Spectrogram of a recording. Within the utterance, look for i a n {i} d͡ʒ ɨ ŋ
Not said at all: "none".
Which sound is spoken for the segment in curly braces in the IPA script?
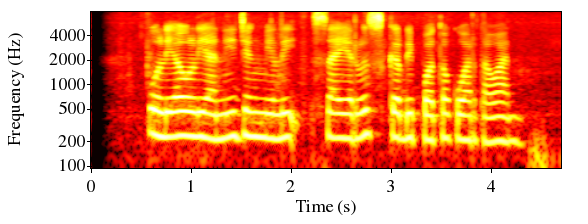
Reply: i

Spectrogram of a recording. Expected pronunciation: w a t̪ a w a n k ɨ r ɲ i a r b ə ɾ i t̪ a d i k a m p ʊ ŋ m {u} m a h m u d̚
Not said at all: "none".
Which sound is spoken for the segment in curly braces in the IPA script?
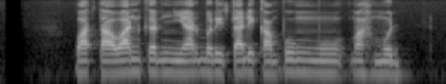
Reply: u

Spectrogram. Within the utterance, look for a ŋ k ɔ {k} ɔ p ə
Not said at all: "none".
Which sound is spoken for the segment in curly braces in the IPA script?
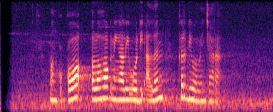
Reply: k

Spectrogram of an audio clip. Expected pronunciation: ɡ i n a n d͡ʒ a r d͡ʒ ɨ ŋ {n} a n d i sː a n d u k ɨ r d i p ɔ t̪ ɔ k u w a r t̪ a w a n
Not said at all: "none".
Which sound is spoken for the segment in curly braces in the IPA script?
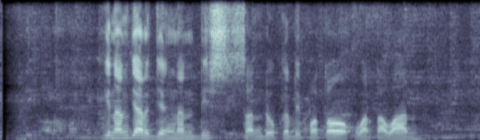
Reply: n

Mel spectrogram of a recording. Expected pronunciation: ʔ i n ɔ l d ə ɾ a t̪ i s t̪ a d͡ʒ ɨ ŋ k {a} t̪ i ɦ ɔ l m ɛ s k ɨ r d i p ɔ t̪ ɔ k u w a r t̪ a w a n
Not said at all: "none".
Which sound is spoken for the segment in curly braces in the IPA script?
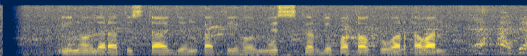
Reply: a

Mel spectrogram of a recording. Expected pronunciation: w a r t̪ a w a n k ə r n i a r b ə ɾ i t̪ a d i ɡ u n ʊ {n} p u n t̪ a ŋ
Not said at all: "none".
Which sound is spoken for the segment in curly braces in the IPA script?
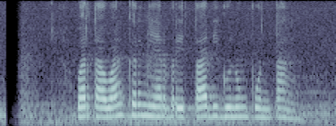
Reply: ŋ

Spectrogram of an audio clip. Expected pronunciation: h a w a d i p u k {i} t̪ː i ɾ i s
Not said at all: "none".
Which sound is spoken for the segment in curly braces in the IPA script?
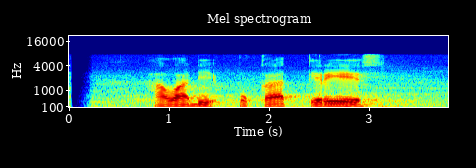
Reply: a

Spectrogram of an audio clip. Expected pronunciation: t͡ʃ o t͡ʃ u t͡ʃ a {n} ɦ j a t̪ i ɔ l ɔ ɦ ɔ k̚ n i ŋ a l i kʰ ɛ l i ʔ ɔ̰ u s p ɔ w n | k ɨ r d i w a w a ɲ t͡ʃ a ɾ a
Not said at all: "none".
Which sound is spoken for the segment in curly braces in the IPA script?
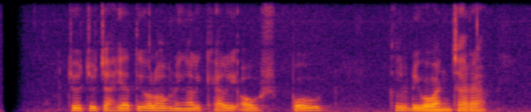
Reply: none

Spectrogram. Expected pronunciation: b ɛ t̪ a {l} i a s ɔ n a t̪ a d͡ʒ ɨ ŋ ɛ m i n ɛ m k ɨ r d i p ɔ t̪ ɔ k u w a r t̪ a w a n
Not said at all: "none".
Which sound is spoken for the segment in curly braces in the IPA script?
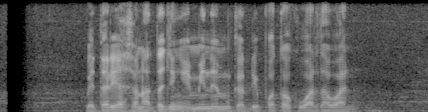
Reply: ɾ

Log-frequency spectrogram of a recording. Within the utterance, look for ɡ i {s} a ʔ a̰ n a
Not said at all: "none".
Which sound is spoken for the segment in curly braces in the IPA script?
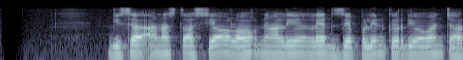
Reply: s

